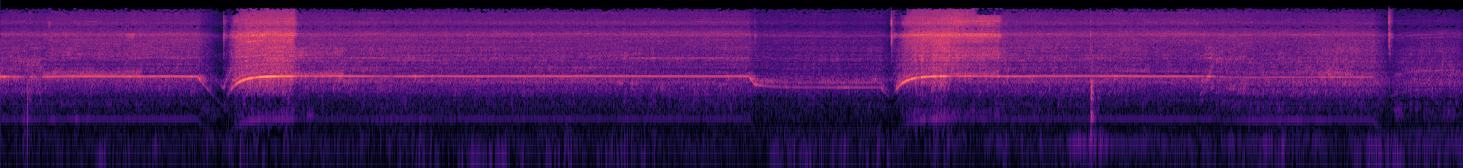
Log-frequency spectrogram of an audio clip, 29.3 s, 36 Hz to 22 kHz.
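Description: Philips HP8108 400-watt hair dryer running, its fan motor giving a steady whine over the rush of air. It is switched off about four seconds in and straight back on, spinning up with a rising whine and a loud blast of air, then drops to a lower pitch for a few seconds. It cuts out and spins up again the same way, and switches off near the end.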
